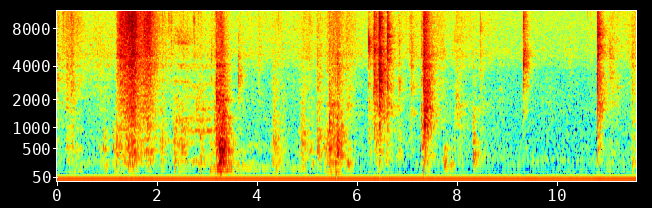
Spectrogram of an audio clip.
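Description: Handling noise as a PCP air rifle is picked up and set onto a padded shooting bag: scattered knocks, clicks and a brief rustle. The loudest knock comes about three seconds in.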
